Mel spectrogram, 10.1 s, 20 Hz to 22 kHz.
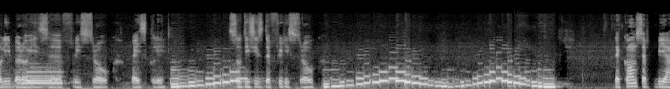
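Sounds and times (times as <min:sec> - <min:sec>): fingerstyle electric guitar arpeggio: 0:00.3 - 0:01.0, 0:02.6 - 0:04.0, 0:04.8 - 0:08.5.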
